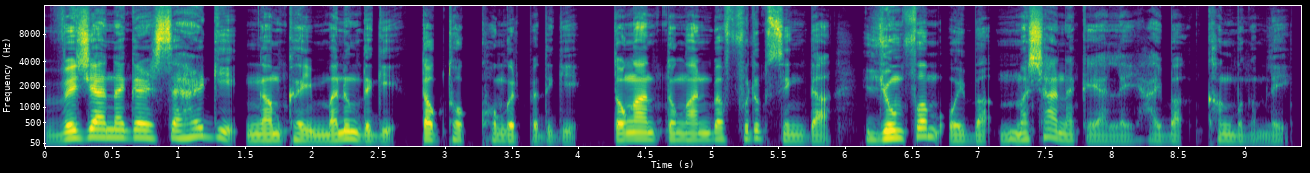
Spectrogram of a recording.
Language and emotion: Manipuri, neutral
